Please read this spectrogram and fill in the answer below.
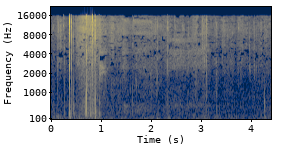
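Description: A few sharp crackles and a short rustle of dry twigs and forest litter being handled in the first second, then faint, quiet forest background.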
